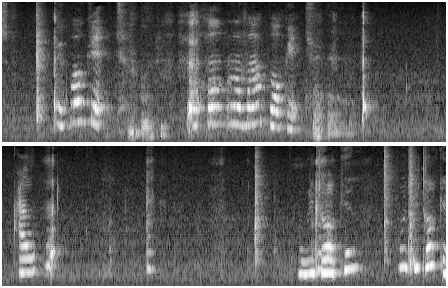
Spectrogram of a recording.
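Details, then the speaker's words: Infant hiccups: short, sharp hiccup bursts between coos and babbling while the baby holds its head up. "you got the hiups say yeah i got the hicups ooh they're annoying huh you don't like those hicups"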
